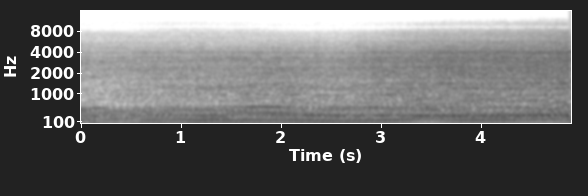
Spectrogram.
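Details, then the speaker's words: Toyota 4Runner running rough and very rich: steady engine hum sitting high and slightly uneven; owner suspects a vacuum leak and possibly a non-working O2 sensor, and also suspects an exhaust leak. "oh okay I think this has a vacuum leak just the way it's acting idle and high"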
